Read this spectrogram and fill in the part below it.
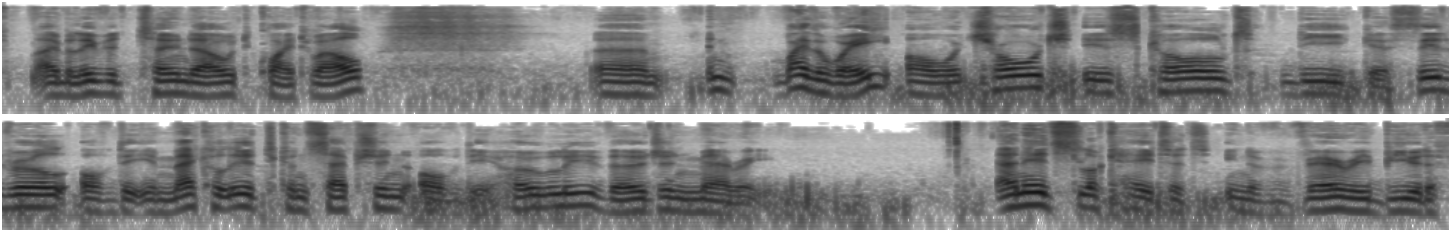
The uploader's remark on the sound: In this episode I am walking to my office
